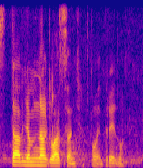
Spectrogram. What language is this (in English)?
Serbian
